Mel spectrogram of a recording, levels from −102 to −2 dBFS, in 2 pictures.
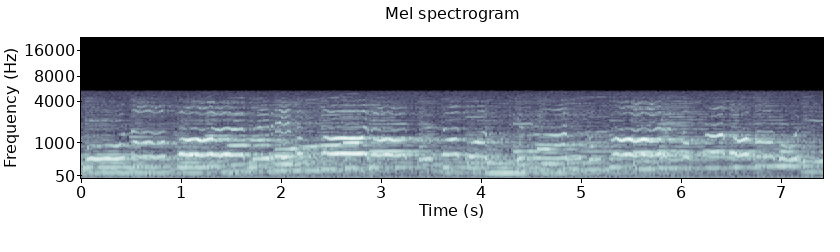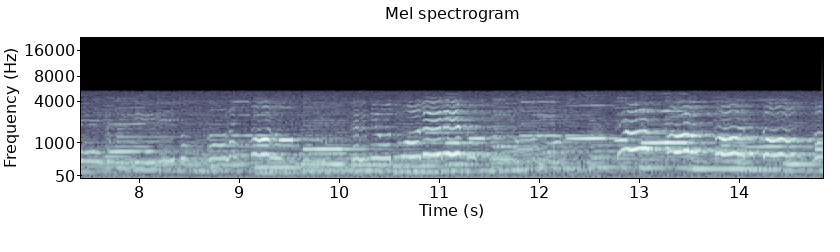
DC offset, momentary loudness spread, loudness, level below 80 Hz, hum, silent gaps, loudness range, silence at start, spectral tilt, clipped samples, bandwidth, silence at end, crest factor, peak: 0.4%; 13 LU; -16 LUFS; -52 dBFS; none; none; 5 LU; 0 s; -8 dB/octave; under 0.1%; 5.4 kHz; 0 s; 16 dB; 0 dBFS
